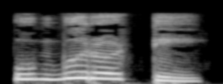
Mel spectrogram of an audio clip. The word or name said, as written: ಉಬ್ಬುರೊಟ್ಟಿ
